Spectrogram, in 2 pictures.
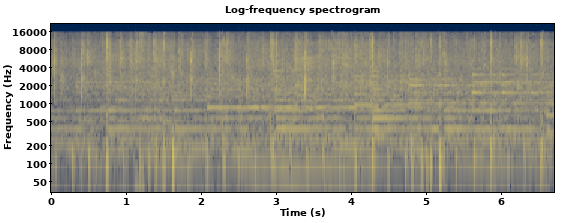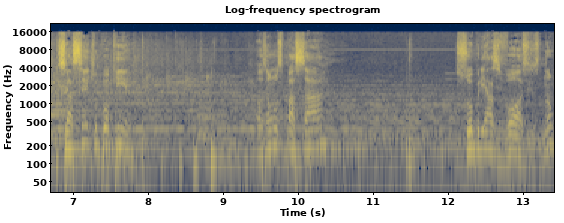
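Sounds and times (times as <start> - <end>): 
audience applause: 0.0 - 9.8
speech: 6.8 - 8.0, 9.5 - 10.6, 12.2 - 13.4.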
